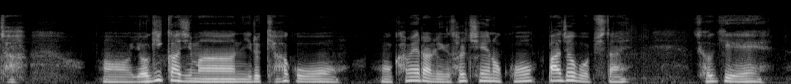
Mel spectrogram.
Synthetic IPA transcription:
t͡ɕa | ʌjʌɡik͈ad͡ʑimaniɾʌkʰe̞ɦaɡo | ʌkʰame̞ɾaɾiɡsʰʌɭt͡ɕʰiɦenokʰop͈ad͡ʑʌbop̚ɕ͈id̥ae | t͡ɕʌɡie̞

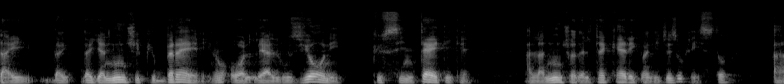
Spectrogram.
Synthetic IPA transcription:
d̪̥ajd̪ajd̪aʎːanːunt͡ʃipjubɾɛːvinɔʔolealːuzjoːni | pjusːint̪ɛːt̪ike | a̰lːanːunt͡ʃod̪elt̪ɛkːeɾiɡmad̪id͡ʒezukɾist̪o | a

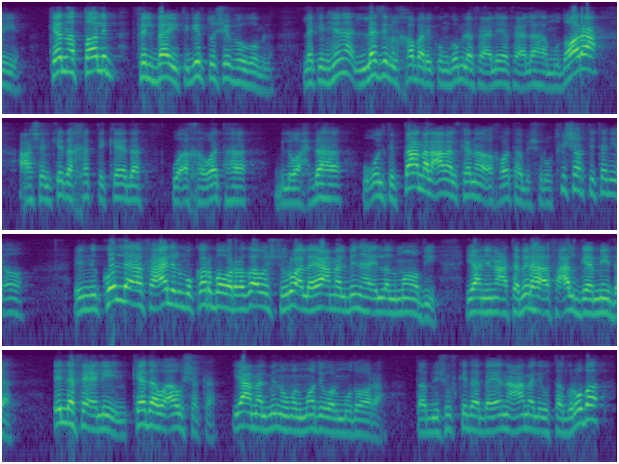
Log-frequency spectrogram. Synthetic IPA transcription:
ejːæ | kæːnæt̪ˤːɑːleb̚ | filbæjt̪ɡibt̪oʃebhɡomlæ | læːkenɦenælæːzemelxɑbɑɾˤjækuːnɡomlæfeʕlejːæfeʕlæhæmod̪ˤɑːɾeʕ | ʕa̰ʃæːnked̪æxæd̪̚t̪kæːd̪æ | weʔæxæwæt̪ɦæ | lewaħd̪æɦæ | weʔolt̪bt̪eʕmælʕamælkæːnæwʔæxæwæt̪hæbeʃoɾuːt̪fiʃɑɾˤt̪ˤt̪æniʔæː | ʔenːkolːʔæfʕaːlelmokɑɾˤɑbæwerˤːɑɡɑːʔweʃːoɾuːʕlæjeʕmælmenhæʔelːælmɑːd̪ˤi | jaʕnineʕt̪æbeɾhæʔæfʕaːlɡæːmed̪æ | ʔelːæfeʕleːnkæd̪æweʔæwʃækæ̰jeʕmælmenhomelmɑːd̪ˤiwelmod̪ˤɑːɾḛʕ | t̪ˤɑbneʃuːfked̪æbæjæːnʕamæliwet̪æɡɾobæ

